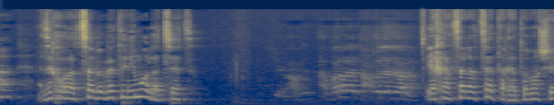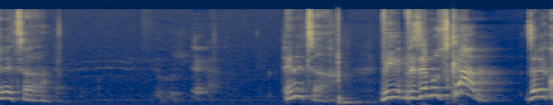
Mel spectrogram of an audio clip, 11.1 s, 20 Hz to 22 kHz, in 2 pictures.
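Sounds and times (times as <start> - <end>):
low steady room hum: 0.0 - 11.0.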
